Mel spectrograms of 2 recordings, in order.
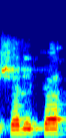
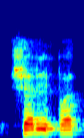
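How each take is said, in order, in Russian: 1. Перед конечным 'at' слышится звук k. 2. Перед конечным 'at' слышится звук p. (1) "на русский лад" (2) "на чеченский"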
